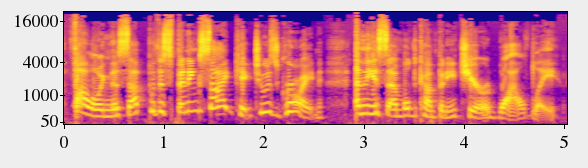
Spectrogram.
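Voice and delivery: ordinary delivery

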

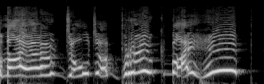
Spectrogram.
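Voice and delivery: high, drawn-out wailing scream; screamed from the floor. A narrator's reading. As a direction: wail it in agony, stretching the words. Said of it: "Lady Fanshawe screamed from the floor".

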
